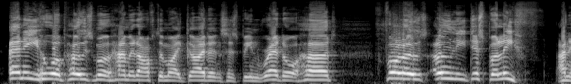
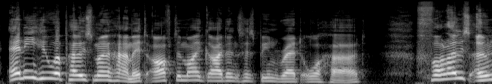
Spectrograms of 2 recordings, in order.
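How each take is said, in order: First: It is said in a put-on voice. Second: It is said in his normal voice.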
